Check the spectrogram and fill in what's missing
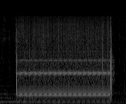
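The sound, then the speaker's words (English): A single telephone ring, one steady electronic tone that starts abruptly, holds for about two seconds and cuts off cleanly, heard alone with no voices. “Oh, I'm really glad you answered the phone.”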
